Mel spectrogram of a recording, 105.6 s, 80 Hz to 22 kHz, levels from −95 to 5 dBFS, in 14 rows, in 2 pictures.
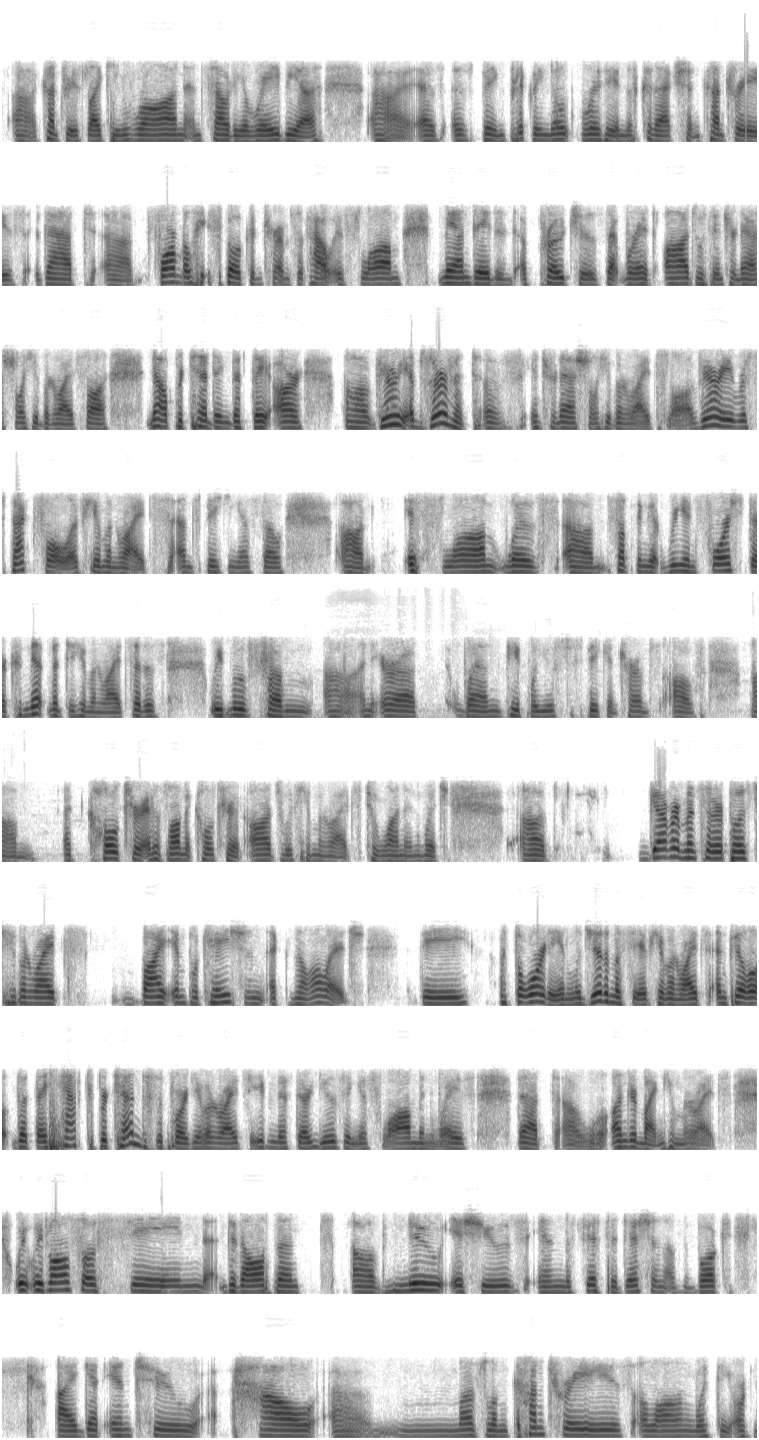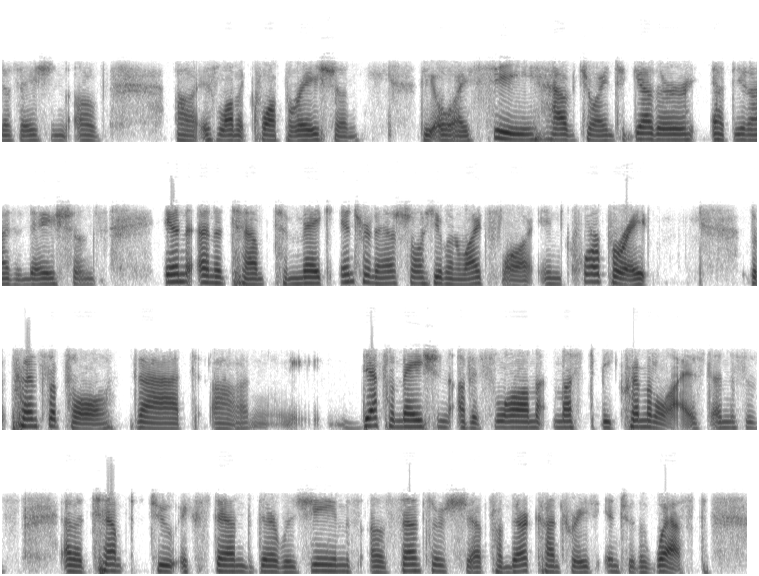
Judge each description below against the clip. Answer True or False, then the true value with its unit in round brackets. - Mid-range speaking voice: True (155 Hz)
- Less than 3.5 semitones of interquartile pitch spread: True (2.7 semitones)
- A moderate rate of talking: False (125 wpm)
